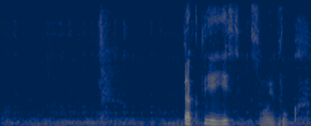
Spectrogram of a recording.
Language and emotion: Russian, neutral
